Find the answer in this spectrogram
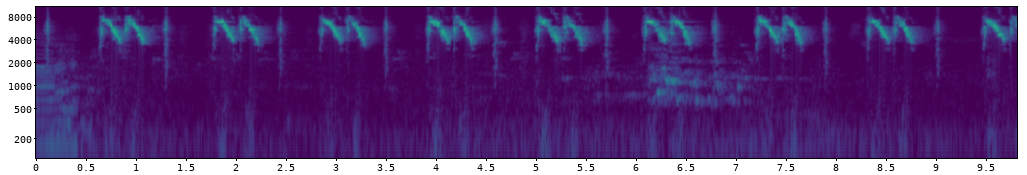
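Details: Long-tailed shrike singing in the rapid, continuous 'tembak ngebren' style: a high, sharp, descending chattering phrase repeated about once a second, steady and loud, with brief low notes at the start.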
